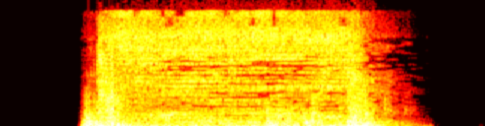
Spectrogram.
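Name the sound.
door opening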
